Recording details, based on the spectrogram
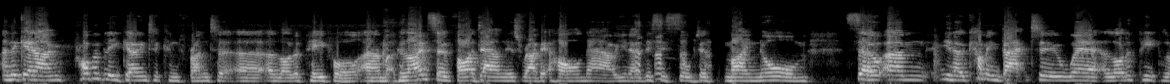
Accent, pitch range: British, 160-195 Hz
